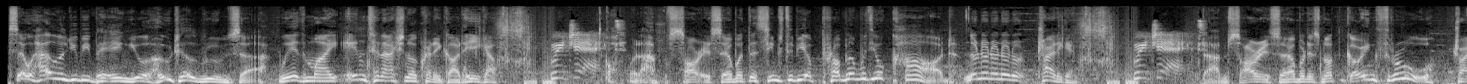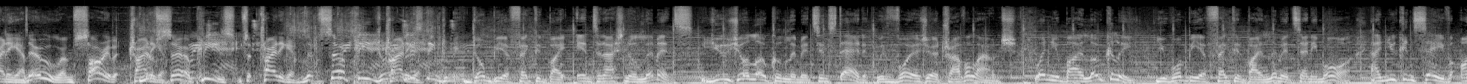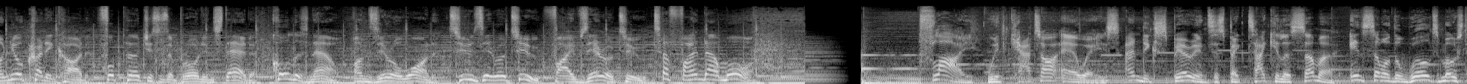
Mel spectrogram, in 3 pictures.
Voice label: english british commercial

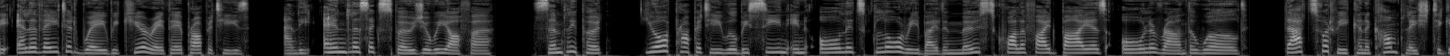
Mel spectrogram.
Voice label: english international real estate; Synchronsprecher aus Südafrika

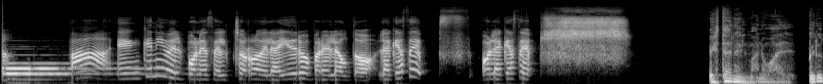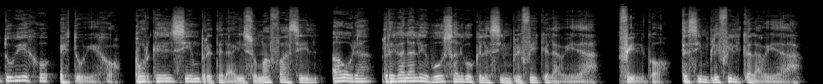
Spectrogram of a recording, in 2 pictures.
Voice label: spanish argentinian radio imaging, voice actors

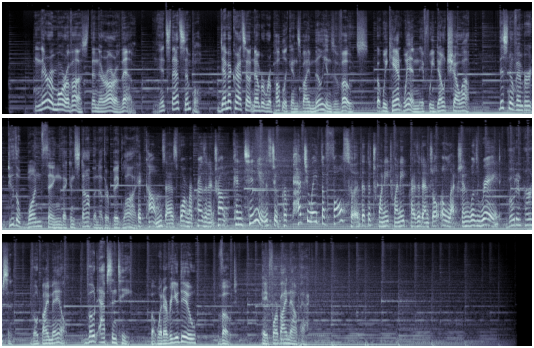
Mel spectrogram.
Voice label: english american political ads

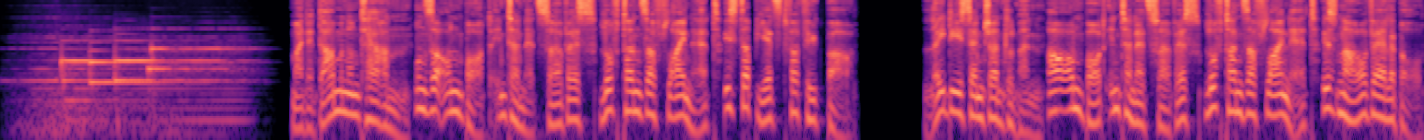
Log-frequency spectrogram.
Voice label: german announcements; Vereinigte Staaten; Deutsch

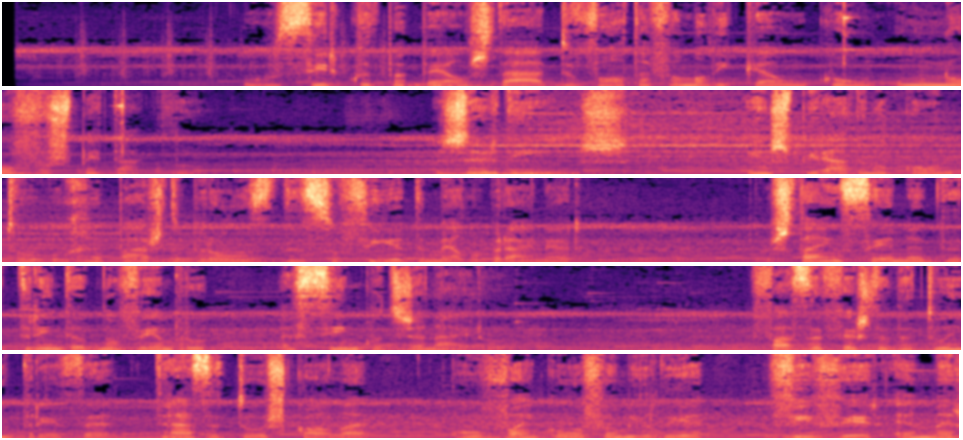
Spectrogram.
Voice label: portuguese promos

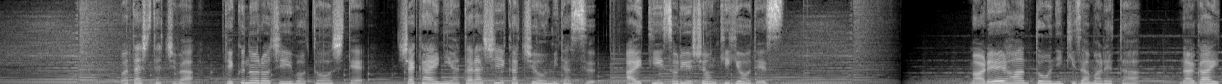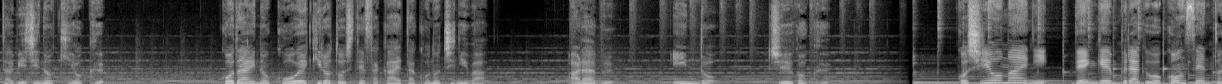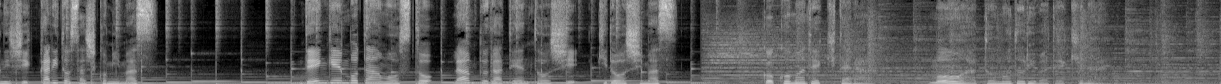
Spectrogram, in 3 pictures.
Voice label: japanese commercial

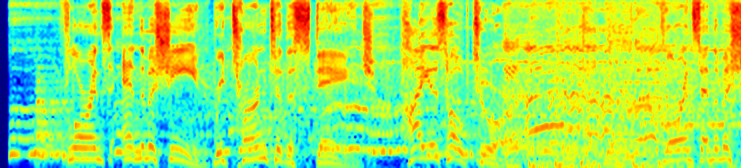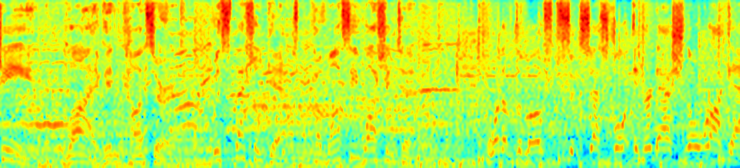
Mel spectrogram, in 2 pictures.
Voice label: english canadian others

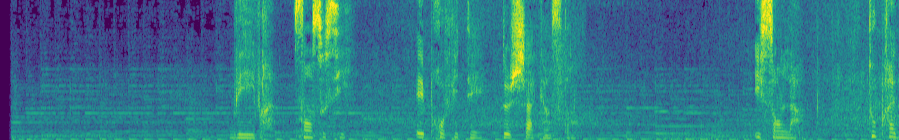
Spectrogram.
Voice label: french others

